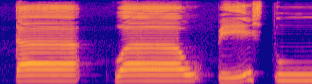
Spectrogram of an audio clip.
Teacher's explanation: واو مدہ کی پہچان یہ ہے کہ واو ساکن سے پہلے والے حرف پر اگر پیش ہو تو ہم اسے واو مدہ کہتے ہیں، اور واو مدہ کو ہم ایک الف کے برابر کھینچ کر پڑھتے ہیں.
